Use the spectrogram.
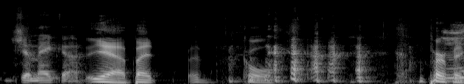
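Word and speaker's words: D'yer Mak'er: Dire Maker. Pronounced Jamaica.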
